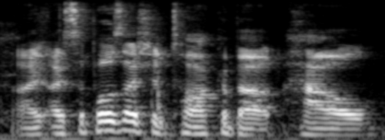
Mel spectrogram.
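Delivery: ordinary talk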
